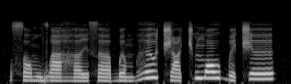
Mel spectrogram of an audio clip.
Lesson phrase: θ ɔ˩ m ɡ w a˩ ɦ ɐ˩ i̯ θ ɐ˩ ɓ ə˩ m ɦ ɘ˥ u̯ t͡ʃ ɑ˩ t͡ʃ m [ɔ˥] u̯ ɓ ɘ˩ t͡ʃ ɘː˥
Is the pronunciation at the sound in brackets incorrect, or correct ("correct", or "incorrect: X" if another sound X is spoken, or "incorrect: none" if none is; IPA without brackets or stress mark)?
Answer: correct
